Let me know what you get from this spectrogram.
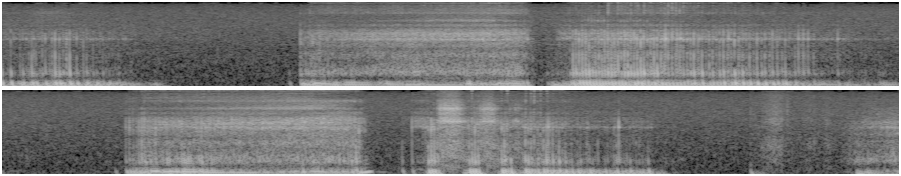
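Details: Sleeping English bulldog giving long, heavy snores, each a coarse low rumble lasting one to two seconds, separated by brief silent pauses as it breathes in.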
